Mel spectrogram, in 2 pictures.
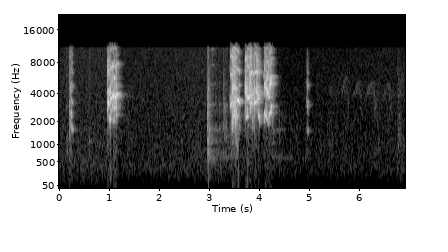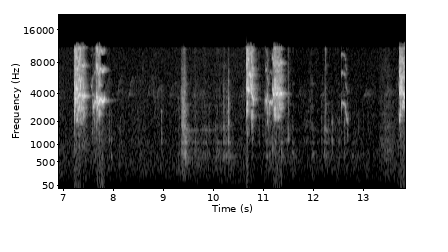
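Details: Rosy-faced lovebird, a pet bird, calling in irregular clusters of two or three sharp, buzzy chirps, with several seconds of near silence between the groups.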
